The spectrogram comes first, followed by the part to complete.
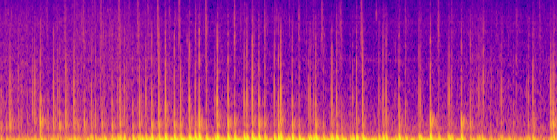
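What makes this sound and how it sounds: A small, rectangular, soft and solid pink foam sponge, held in both hands near the face and microphone, is tapped with the fingertips. It makes a quick, irregular patter of soft, dull, muffled thumps. Each tap is very short with almost no ring, and the sound sits deep and low with no bright edge.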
